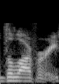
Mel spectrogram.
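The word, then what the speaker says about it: DeLarverie: delivery uh it's d-e-l-a-r-v-e-r-i-e she put the emphasis on that second syllable delivery stormy delivery uh uh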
